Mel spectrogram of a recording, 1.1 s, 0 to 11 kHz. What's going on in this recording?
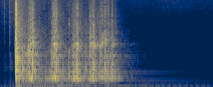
wooden object set on table 6
Placing a wooden bowl onto a wooden surface. Recorded with an ME66 and M149.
